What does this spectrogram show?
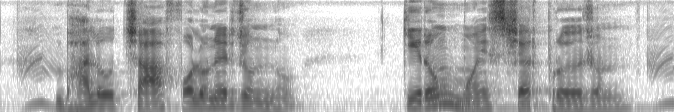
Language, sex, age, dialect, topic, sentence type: Bengali, male, 25-30, Standard Colloquial, agriculture, question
